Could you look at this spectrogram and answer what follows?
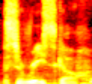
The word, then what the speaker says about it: Siriesco: Siriesco.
